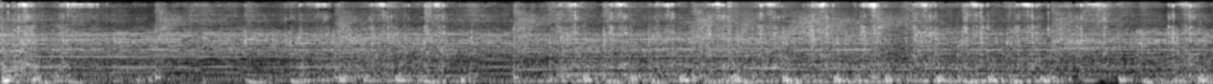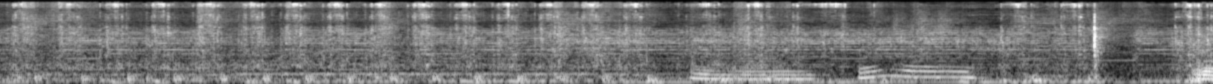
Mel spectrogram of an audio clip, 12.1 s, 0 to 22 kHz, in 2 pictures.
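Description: Sewing machine stitching a 1/4 inch seam down a vinyl pouch panel, a continuous rapid mechanical chatter at close range, followed by brief whirring bursts near the end.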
